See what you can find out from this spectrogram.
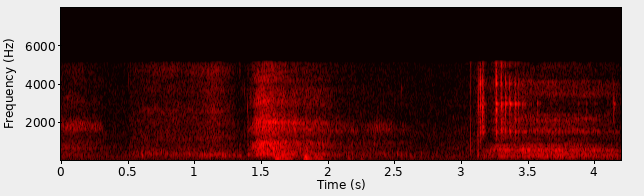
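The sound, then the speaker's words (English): Breath is drawn in through a spirometer, a bedside hospital device for practising deep inhalation. Two faint, airy, rushing draws of air are heard, soft and breathy, with no talk during them. “This here is called a spirometer, and it literally measures your volume of inspiration, and you don't blow into it, you inhale it like this.”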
